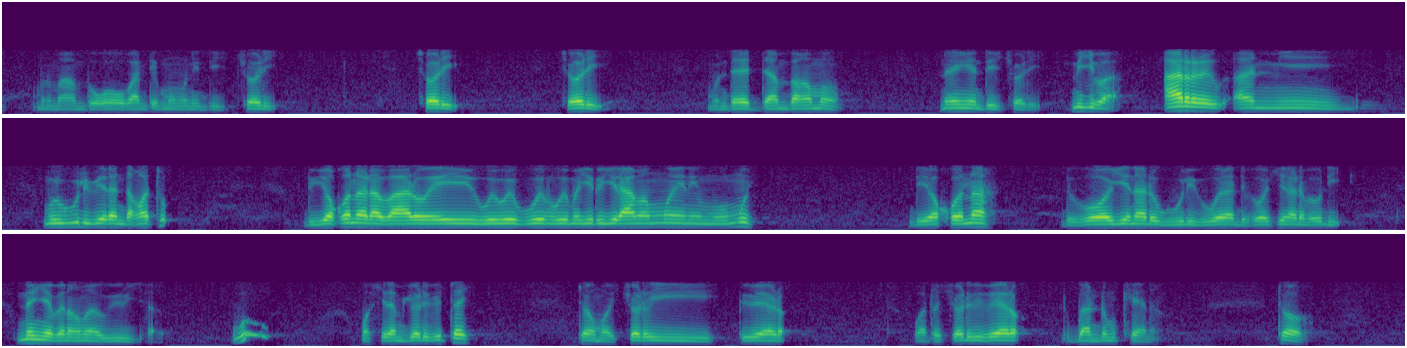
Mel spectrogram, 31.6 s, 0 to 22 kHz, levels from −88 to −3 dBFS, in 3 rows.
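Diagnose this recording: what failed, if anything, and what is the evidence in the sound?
Nothing stood out on listening to this telephone-band speech recording, which carries the narrow, roughly 250 Hz to 3.6 kHz sound expected of a G.711 line.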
